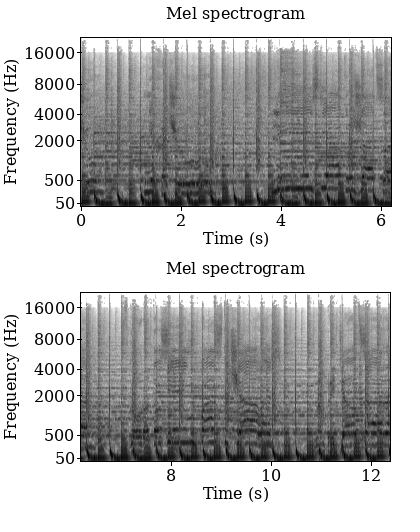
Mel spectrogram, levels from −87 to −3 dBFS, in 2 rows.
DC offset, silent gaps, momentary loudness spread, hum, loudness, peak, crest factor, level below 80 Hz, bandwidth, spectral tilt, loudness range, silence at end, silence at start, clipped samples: 0.2%; none; 3 LU; none; -12 LUFS; 0 dBFS; 10 dB; -14 dBFS; over 20 kHz; -5 dB/octave; 1 LU; 0 s; 0 s; under 0.1%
